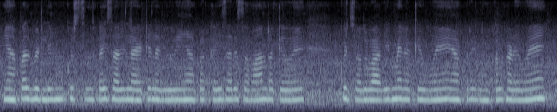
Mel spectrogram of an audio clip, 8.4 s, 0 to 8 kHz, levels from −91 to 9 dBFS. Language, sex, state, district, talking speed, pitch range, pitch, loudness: Hindi, female, Chhattisgarh, Raigarh, 220 wpm, 235-245 Hz, 240 Hz, -26 LUFS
